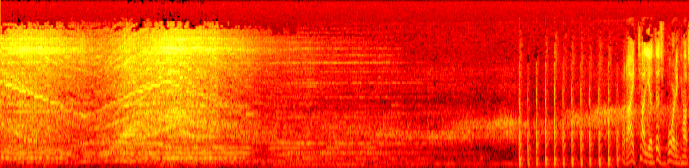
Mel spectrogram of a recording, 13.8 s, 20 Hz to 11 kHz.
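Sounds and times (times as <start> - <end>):
low droning wind-like ambience: 0.0 - 13.7
sharp knocks on a door: 10.4 - 12.5
speech: 12.5 - 13.7.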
